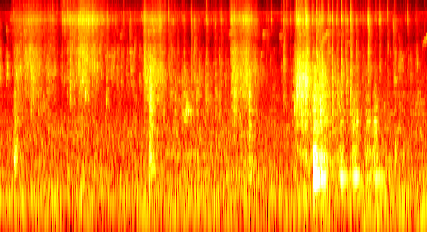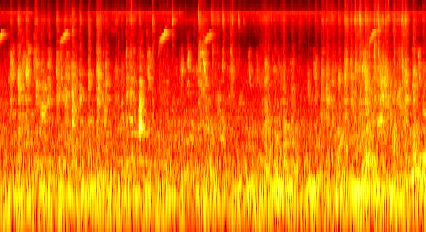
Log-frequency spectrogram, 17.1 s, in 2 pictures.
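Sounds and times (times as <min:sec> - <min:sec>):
water dripping on concrete: 0:00.3 - 0:09.9.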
